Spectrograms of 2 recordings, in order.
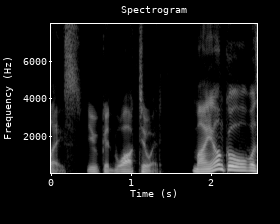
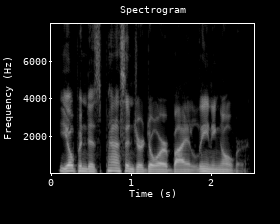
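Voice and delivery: plain reading voice

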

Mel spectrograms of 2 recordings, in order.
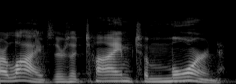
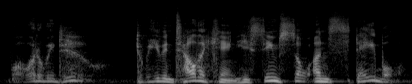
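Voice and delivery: soft, lowered voice, conferring in secret; hushed worried whispering; 2 semitones lower, 5 dB quieter than usual. Acted. Servants whispering outside the king's bedroom door, hushed. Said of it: "whispering about this".

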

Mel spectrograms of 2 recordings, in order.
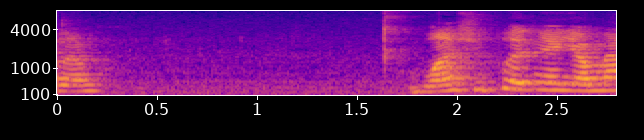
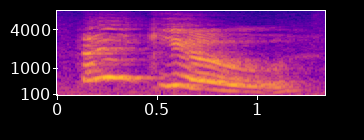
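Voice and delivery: high delighted thanks; 11 semitones higher, 5 dB louder than usual. Real, not acted. Someone hands her napkins.

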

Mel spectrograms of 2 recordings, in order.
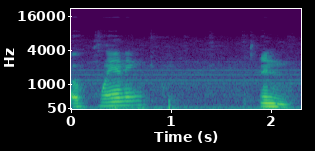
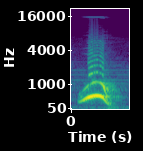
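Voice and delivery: high loud whoop of joy; excited whoop; 17 dB louder than usual. Real, not acted. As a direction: let out a loud happy whoop. Excited cheer while playing.

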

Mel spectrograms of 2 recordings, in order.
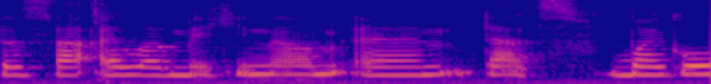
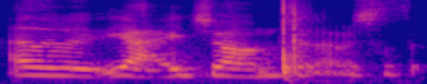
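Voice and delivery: ordinary talk

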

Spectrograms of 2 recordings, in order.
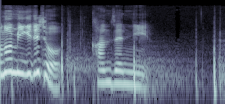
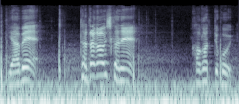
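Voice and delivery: louder, frantic yelling searching for the toilet; panicked shouting; 3 semitones lower, 6 dB louder, faster than usual. Real, not acted. Streamer lost and chased, panicked yelling. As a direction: scramble and yell in real fear.

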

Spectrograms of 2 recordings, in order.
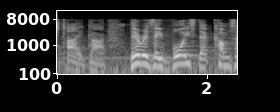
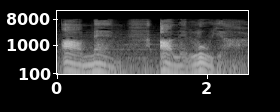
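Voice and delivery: low reverent; 8 semitones lower, 6 dB quieter than usual. Acted. Reading heavenly elders' worship response.

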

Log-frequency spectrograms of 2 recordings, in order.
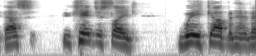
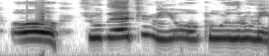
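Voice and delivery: high, whiny mock victim; mock him in a high whine; sarcastic whimpering imitation; 9 semitones higher, 4 dB louder than usual. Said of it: "He's like".

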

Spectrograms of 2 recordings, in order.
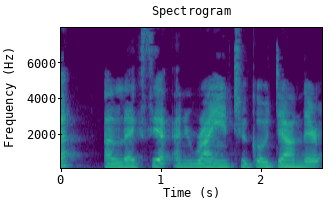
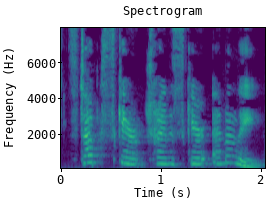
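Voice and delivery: put-on high-pitched bossy girl voice; high scolding schoolgirl; 13 semitones higher than usual. A narrator's reading. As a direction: tell him off in a high child's voice. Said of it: "Andrea told me".

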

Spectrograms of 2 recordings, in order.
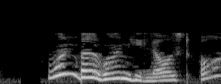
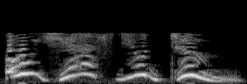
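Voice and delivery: high, emphatic assurance; emphatic, mildly dramatic reassurance; assuring; 10 semitones higher, 6 dB louder, slower than usual. A narrator's reading. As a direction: insist firmly, louder and higher. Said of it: "the voice assured him".

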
